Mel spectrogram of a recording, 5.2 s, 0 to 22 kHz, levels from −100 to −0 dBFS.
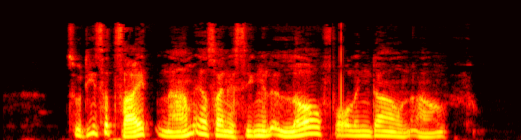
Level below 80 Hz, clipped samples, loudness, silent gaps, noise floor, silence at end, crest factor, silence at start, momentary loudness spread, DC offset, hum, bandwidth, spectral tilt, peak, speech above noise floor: -56 dBFS; under 0.1%; -22 LUFS; none; -70 dBFS; 0.75 s; 20 dB; 0.7 s; 13 LU; under 0.1%; none; 11 kHz; -8.5 dB/octave; -2 dBFS; 49 dB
